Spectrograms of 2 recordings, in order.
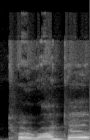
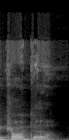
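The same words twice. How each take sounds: First: "Toronto" with all three syllables, "tuh-RON-toh"; full three syllables. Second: "Toronto" squeezed to "TRON-toh"; contracted two syllables. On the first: Streamer asking Canadians about their city, "Toronto" in three syllables. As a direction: keep the first vowel in "Toronto". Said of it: "Do you say Toronto or". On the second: Streamer asking Canadians about their city, "Toronto" contracted to "Tronto". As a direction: drop the first vowel of "Toronto". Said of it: "or do you say Toronto". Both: Shown as a demonstration.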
